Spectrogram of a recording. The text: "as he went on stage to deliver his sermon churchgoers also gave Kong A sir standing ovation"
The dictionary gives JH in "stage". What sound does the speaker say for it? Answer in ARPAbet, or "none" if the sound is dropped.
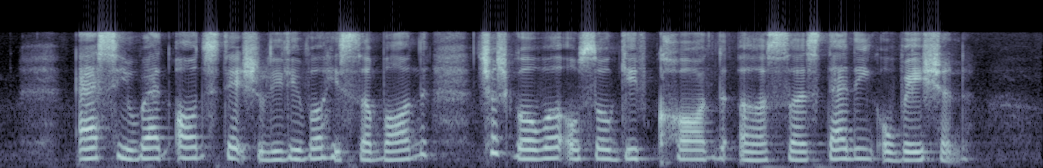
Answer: CH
